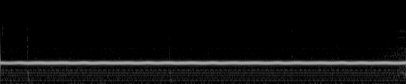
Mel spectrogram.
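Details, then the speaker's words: NAD 6155 cassette deck playing a test tone near 1 kHz on a low-quality, possibly eBay drive belt that came with it, visibly wobbling and uneven in width: pitch wavers — wow and flutter from worn belt, replacement planned. "this must be one of these ebay belts because it sounds terrible [Music] you can hear it wobbling you can see it wobbling too"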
